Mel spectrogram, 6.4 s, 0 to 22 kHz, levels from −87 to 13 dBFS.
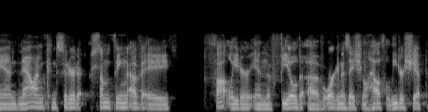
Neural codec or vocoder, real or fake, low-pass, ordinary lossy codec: none; real; 7.2 kHz; Opus, 32 kbps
